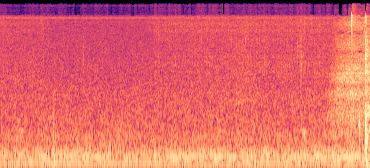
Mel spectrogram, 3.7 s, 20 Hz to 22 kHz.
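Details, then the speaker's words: LGB small locomotive Bühler 7-pole motor with gearbox just reassembled and regreased, on bench power supply at about 2 volts, minimum speed, running in reverse: very quiet even low hum, no knocks or surging; normal smooth running. "Now these are Bueller motors, and they have 7 poles, 7 sections, and they can run extremely smooth."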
